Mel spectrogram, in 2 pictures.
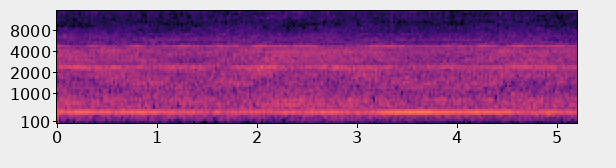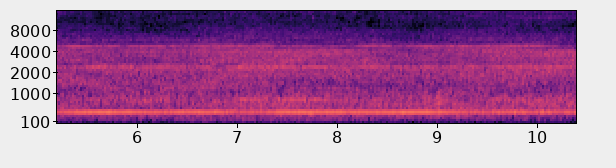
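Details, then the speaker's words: Dirt Devil upright vacuum with swivel casters running; steady, even motor roar with constant mid-pitched hum, no surging or rattles, loud but not too loud for a Dirt Devil, running normally. "it's also not too loud for a dirt devil i mean don't get me wrong it's loud but it's not for a dirt devil it's not too loud"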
